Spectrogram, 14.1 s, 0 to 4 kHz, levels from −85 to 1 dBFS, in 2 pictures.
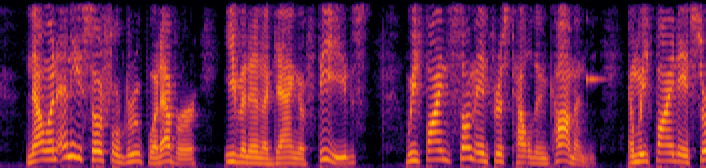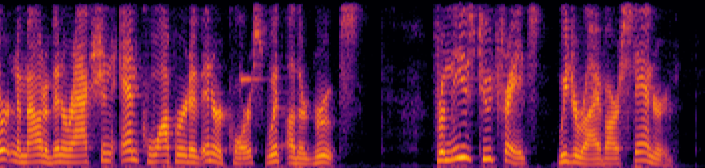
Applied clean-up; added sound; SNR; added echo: neural mask model RNNoise.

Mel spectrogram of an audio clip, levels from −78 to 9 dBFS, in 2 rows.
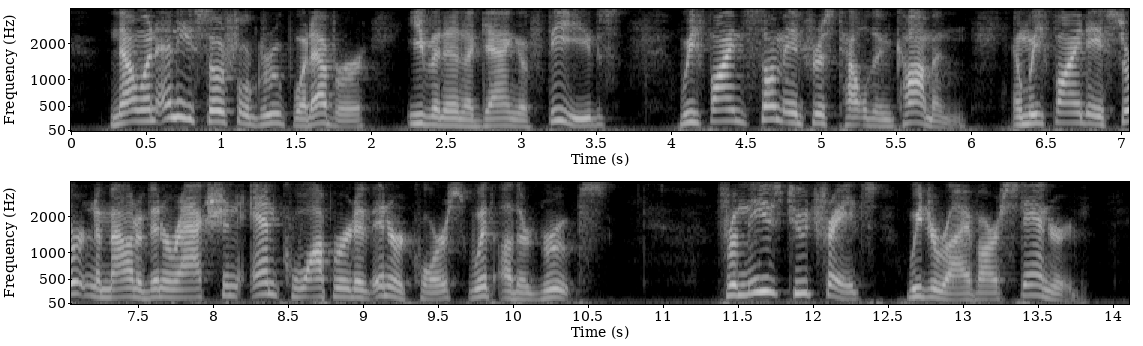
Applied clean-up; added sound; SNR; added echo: none; none; none; none.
